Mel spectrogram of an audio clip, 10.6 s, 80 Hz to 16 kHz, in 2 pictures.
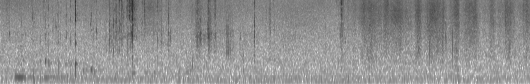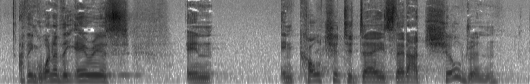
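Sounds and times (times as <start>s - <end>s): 
faint swallow: 0.0s - 1.6s
person sipping a drink with wet mouth sounds: 0.0s - 2.6s
low hum: 0.0s - 10.5s
speech: 5.5s - 7.5s, 8.1s - 10.4s.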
